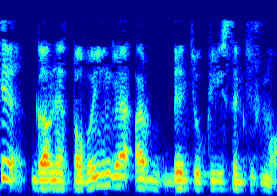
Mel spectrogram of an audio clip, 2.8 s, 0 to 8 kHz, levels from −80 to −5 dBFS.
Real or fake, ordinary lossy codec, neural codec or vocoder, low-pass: fake; MP3, 24 kbps; codec, 24 kHz, 3 kbps, HILCodec; 7.2 kHz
